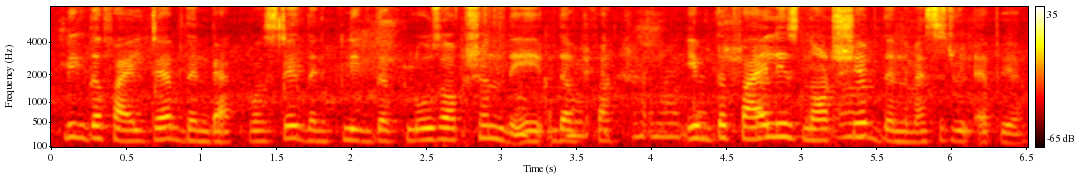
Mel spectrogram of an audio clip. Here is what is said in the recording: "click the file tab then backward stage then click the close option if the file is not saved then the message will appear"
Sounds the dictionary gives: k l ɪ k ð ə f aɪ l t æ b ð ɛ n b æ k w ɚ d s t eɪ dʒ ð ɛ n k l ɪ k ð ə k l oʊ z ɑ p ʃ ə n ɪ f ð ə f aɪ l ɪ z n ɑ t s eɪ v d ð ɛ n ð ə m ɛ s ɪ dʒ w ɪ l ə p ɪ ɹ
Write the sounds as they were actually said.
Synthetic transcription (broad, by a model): k l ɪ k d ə f aɪ l t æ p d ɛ n b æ k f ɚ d s t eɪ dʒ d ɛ n k l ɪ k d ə k l oʊ z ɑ p ʃ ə n ɪ f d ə f aɪ l ɪ z n ɑ t ʃ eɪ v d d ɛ n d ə m ɛ s ɪ dʒ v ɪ l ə p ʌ ɹ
